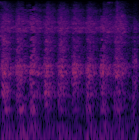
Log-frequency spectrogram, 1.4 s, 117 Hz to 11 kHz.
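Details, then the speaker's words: Supercharged Ecutek-mapped FN2 Honda Civic Type R K20 with new starter motor, knock sensor, thermostat and new Yuasa battery: steady rhythmic cranking with even compression pulses but no start. "It was all back together, got a new Yuasa battery on there, and at the moment it cranks over, but it won't start."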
